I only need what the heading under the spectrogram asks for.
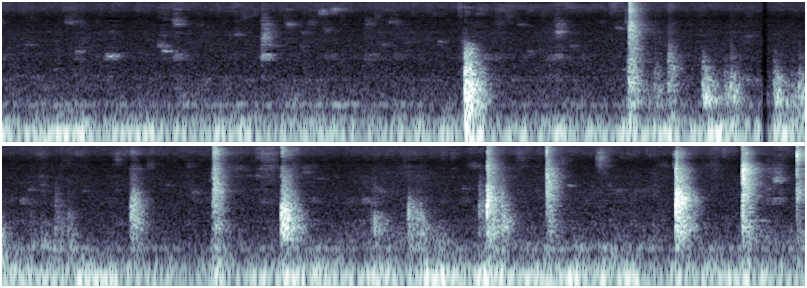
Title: loud back crack and more joints cracking compilation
